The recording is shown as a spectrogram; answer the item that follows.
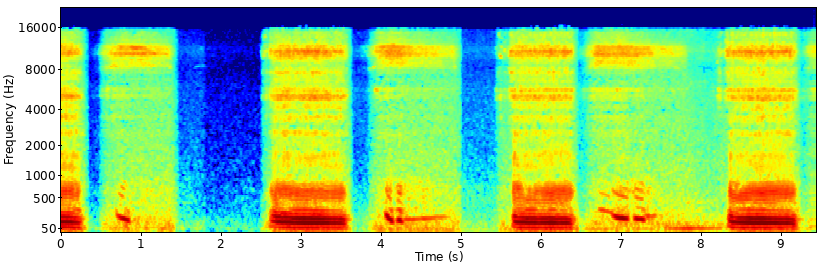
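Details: A young male French Bulldog snores while sleeping, in deep, rattling bursts, each loud inhalation followed by a softer, wheezy exhale.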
